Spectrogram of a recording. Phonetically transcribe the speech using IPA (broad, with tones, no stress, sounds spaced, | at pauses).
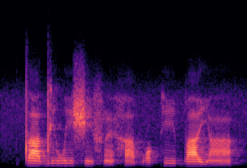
t a˧ d i˧ w i˧ ʃ i˧ f ɛ̃˨ h a˨ b ɔ˨˦ k i˦ b a˦ j ã˧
